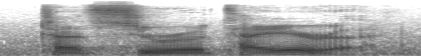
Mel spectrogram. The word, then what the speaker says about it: Tatsuro Taira: Tatsuro Taira.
